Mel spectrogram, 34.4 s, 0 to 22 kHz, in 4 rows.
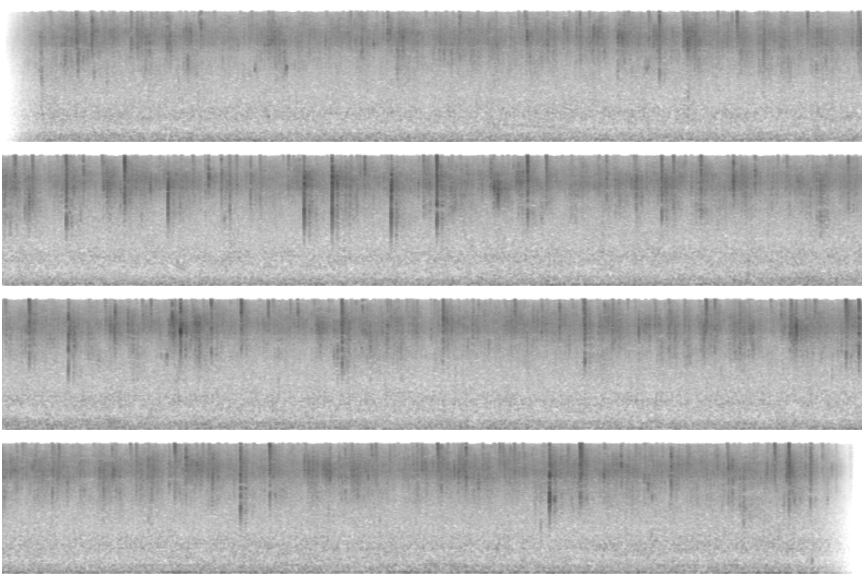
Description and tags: regen Straat2
Rainy street ambiance recorded 26Th of may 2006. Soundelux SMK-H8K -> Sound Devices 722 recorder. No processing other then raising the gain a little bit.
